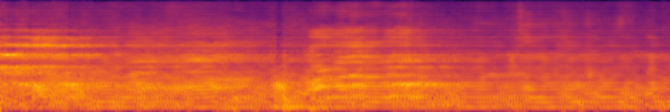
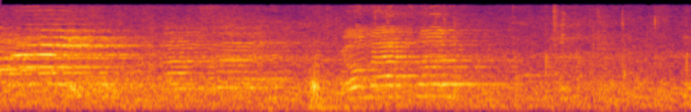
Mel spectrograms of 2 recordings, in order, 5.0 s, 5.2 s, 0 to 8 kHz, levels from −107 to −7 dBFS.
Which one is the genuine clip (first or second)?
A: second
